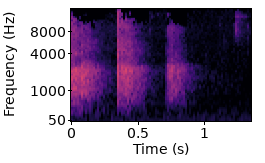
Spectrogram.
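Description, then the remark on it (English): A few scattered hand claps from an audience at a commission meeting, three sharp bright slaps about a third of a second apart, each ringing out briefly before fading into quiet. No one speaks. “Don't clap, folks. Do not clap, please.”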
